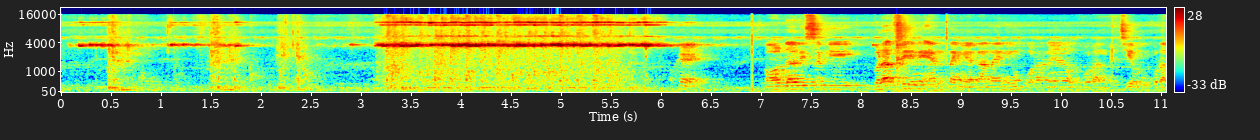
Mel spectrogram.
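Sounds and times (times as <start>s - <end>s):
small bells jingling: 0.0s - 6.8s.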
